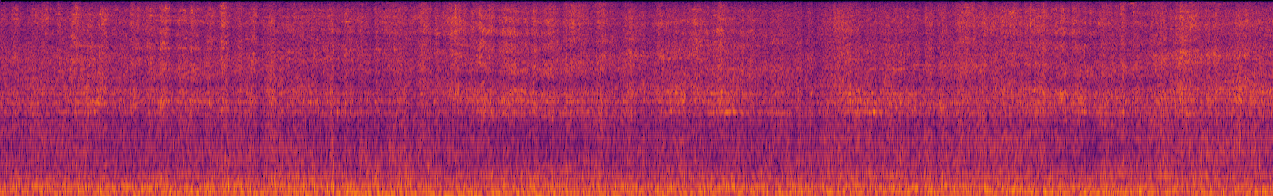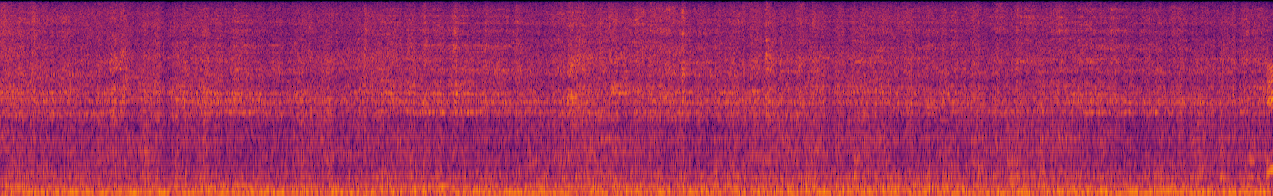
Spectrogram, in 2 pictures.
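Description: A freight train of grain hopper cars loaded with corn rolls past close by on a rainy day. A loud, steady rumble of wheels runs throughout with continuous clickety-clack, and no voices are heard.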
